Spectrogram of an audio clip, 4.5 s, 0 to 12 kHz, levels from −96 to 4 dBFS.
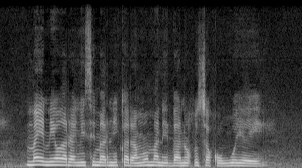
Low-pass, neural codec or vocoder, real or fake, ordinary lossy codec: none; codec, 24 kHz, 1 kbps, SNAC; fake; none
